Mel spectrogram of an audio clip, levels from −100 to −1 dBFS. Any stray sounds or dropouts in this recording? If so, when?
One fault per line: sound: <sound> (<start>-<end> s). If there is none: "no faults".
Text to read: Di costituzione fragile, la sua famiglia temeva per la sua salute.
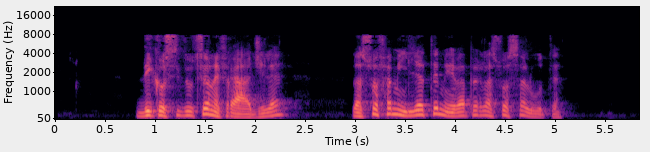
no faults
